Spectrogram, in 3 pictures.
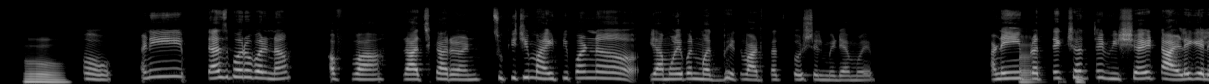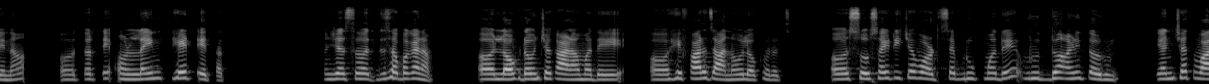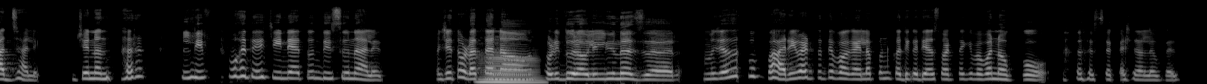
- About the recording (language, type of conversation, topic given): Marathi, podcast, वृद्ध आणि तरुण यांचा समाजातील संवाद तुमच्या ठिकाणी कसा असतो?
- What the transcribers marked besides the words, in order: in English: "ग्रुपमध्ये"; laughing while speaking: "नंतर लिफ्टमध्ये, जिन्यातून"; other background noise; chuckle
